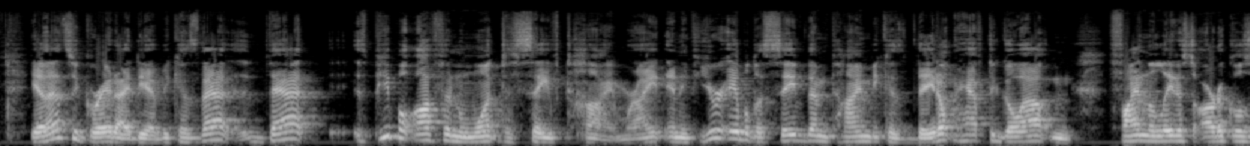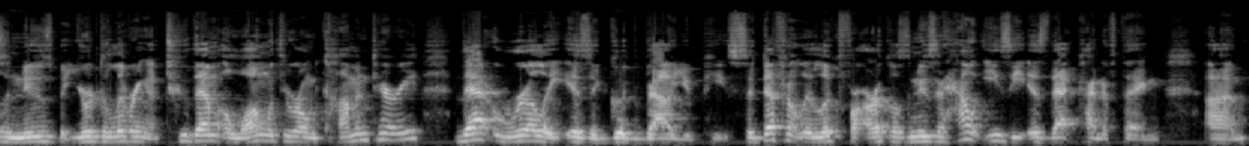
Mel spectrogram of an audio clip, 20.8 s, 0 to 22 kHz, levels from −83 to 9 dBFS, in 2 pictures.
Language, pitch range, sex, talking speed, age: English, 120-155 Hz, male, 205 wpm, 30-49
